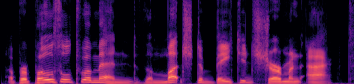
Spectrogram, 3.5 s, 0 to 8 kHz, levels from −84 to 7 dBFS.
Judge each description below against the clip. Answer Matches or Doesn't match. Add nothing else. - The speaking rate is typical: Matches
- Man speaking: Matches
